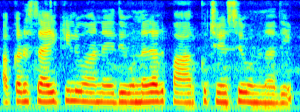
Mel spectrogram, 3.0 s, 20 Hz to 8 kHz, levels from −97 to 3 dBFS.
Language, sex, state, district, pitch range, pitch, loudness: Telugu, female, Telangana, Mahabubabad, 200-215 Hz, 210 Hz, -16 LUFS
